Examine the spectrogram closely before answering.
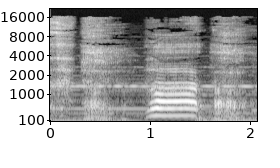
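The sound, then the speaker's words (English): A person imitates mouth breathing with a few slow, raspy breaths, the middle one voiced into a low, groaning rasp. “Mouth breathing sounds like this.”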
